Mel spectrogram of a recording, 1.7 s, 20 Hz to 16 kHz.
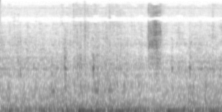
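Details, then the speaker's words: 2006 VAZ Lada Kalina 8-valve won't hold idle and stalls: after a throttle blip the idle sags below 500 rpm, a deep, lumpy, wavering beat near stalling, engine shaking. Owner replaced all sensors, including the idle air control sensor; MAF sensor checked next. "Өте төмен. Оборот өте төмен екен. Мотор жағы тірайт етіп дірілдеп тұр."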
